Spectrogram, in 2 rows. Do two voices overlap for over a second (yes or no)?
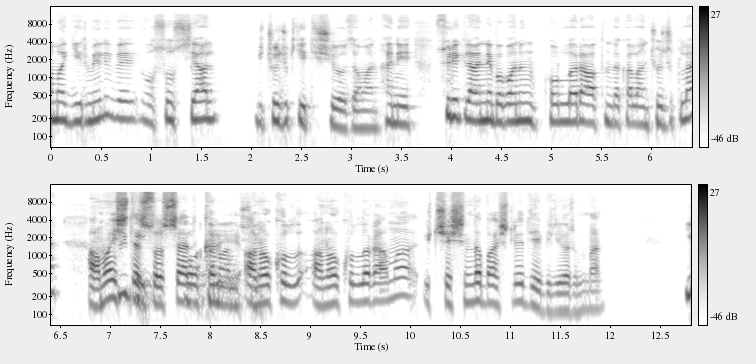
yes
